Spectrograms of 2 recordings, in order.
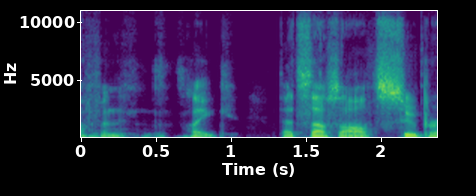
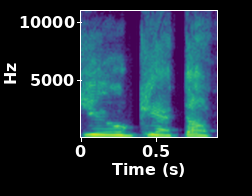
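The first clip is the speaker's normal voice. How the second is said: high, sharp hammed-up scolding; mock angry yelling; 12 semitones higher than usual. Boss scolding the contractors, high mock rage. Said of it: "They're like".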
